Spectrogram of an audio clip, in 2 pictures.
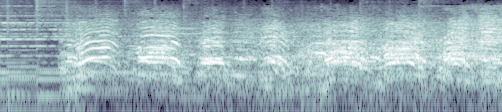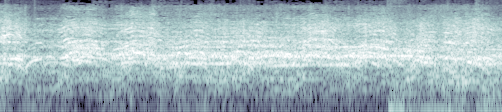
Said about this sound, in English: That's a sound, a common sound now. Almost nightly we are seeing demonstrations against the election of Donald Trump, and that's the anthem, Not My President.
